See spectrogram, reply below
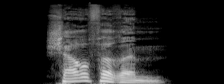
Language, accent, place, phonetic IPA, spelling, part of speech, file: German, Germany, Berlin, [ˈʃɛʁfəʁəm], schärferem, adjective, De-schärferem.ogg
- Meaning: strong dative masculine/neuter singular comparative degree of scharf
